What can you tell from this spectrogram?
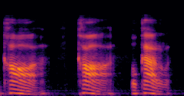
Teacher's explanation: porque la R no la necesitan pronunciar fuertemente.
